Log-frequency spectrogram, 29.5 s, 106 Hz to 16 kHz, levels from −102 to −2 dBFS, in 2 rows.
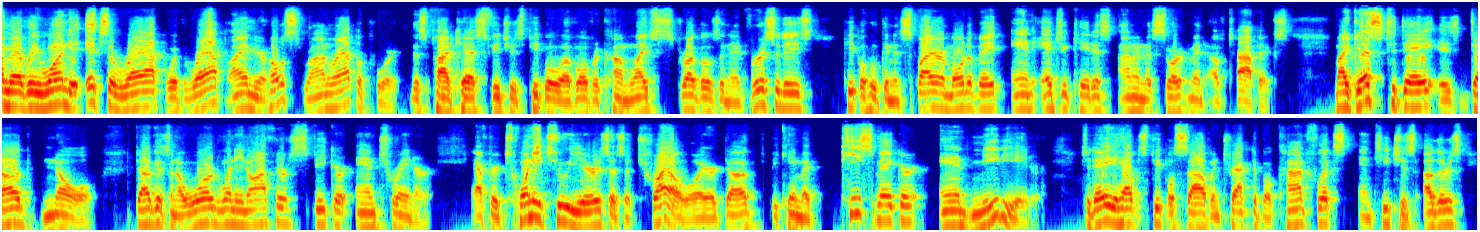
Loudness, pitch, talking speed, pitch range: -22 LUFS, 125 Hz, 150 wpm, 110-140 Hz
